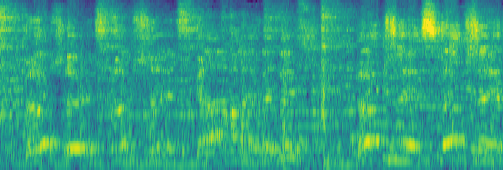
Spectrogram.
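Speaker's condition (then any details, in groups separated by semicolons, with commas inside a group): No condition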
